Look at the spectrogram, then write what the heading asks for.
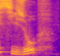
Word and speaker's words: ciseaux: Et puis vous mettez le X à la fin des ciseaux, que bien sûr vous ne prononcez pas.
